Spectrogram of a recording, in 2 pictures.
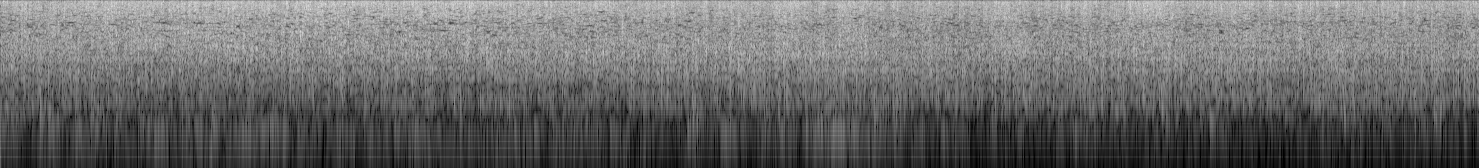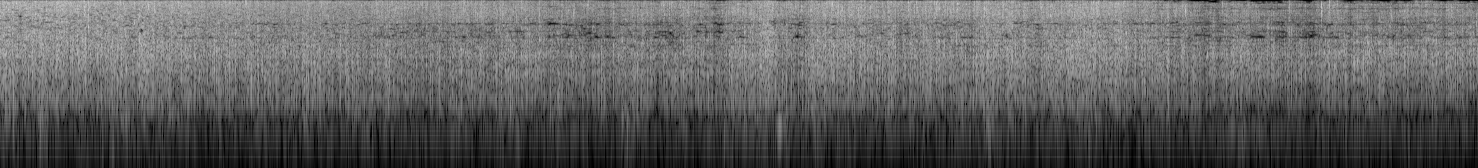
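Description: Heavy monsoon rain falling steadily: a dense hiss of raindrops pattering on wet ground and standing water. It eases slightly in loudness in the second half.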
